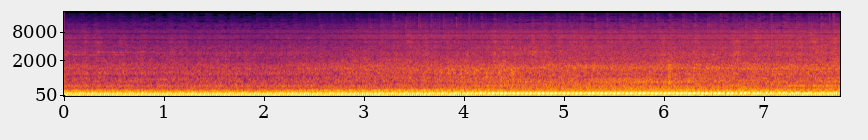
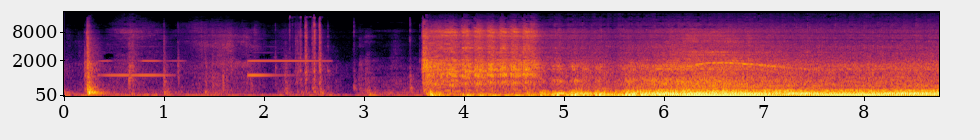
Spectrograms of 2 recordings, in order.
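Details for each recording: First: Nissan R34 Skyline first start after installing a rebuilt engine (the old one had rod knock): steady idle with a low droning hum. The noise is the power steering pump whining because it doesn't have enough fluid. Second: Nissan R34 Skyline first start with rebuilt engine, turbo pipe not yet fitted: clicks, cranks, catches promptly, steady idle with faint whine from power steering low on fluid; normal start and idle.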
